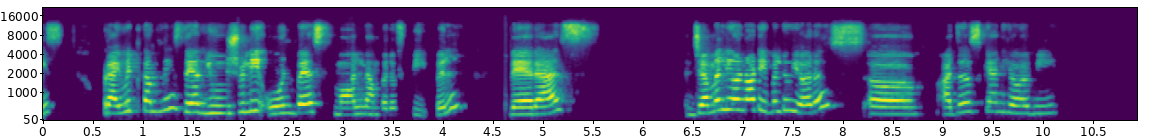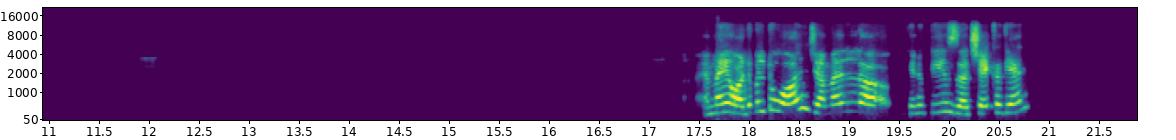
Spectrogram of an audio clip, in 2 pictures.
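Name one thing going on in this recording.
A young woman speaks calmly and clearly into a close microphone, with long pauses.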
